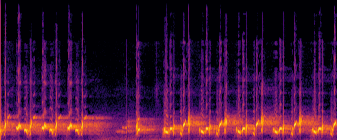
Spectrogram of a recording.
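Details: Lure song of a sooty-headed bulbul in gacor ropel style, meant to make other trucuk answer at once: a quick bubbly phrase, a brief gap with a thin note, then the rapid chatter resumes.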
